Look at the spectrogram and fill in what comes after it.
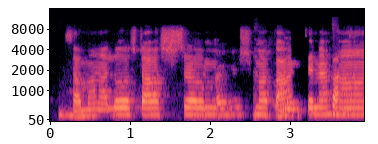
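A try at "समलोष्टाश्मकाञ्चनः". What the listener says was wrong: juice ಕುಡಿತಿರಲ್ಲ ಸ್ಟ್ರಾ ಸ್ಟ್ರಾ ಬರಬೇಕು ಅಲ್ಲಿ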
